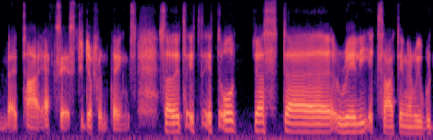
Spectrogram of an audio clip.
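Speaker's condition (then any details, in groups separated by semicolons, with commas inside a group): No condition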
